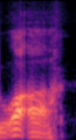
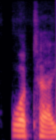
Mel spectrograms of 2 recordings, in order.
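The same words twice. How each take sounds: First: It is said in a Cockney accent. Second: It is said in a standard British accent. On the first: "Cockney accent" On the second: "In British accent"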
